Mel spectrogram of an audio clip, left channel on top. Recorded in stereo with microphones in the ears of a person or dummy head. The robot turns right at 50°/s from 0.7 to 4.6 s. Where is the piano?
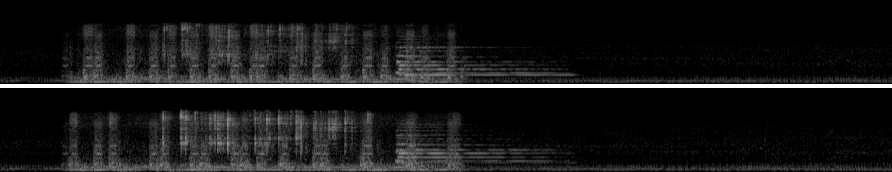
145° right, 3 m; by 5.7 s 115° right, 3 m.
